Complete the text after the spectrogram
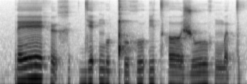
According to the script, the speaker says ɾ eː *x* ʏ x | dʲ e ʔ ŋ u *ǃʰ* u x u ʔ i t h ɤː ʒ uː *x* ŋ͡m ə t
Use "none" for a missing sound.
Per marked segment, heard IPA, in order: h, ǃʰ, x

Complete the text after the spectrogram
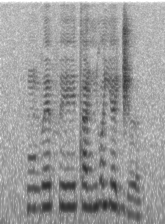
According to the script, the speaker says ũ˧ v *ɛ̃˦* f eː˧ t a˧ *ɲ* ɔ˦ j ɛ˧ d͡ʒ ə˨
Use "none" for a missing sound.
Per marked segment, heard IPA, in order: ɛ˦, ɲ

